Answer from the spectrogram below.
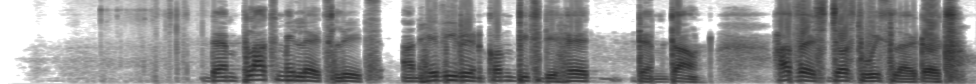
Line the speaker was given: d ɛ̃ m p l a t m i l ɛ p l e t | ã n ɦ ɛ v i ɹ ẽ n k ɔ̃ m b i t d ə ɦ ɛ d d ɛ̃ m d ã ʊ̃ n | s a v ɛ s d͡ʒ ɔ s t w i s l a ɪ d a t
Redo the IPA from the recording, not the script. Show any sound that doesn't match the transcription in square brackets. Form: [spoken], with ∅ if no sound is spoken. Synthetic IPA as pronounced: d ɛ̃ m p l a t m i l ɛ [t] l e t | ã n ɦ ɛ v i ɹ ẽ n k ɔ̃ m b i t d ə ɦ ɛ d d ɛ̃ m d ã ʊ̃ n | [h] a v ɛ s d͡ʒ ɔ s t w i s l a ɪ d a t

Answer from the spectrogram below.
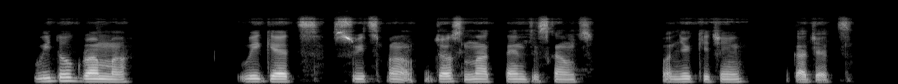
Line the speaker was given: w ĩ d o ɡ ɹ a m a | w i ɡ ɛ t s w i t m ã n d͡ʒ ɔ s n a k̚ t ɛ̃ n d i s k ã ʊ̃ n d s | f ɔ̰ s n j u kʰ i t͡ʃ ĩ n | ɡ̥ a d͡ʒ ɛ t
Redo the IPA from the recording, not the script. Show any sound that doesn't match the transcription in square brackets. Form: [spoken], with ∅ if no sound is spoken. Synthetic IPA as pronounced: w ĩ d o ɡ ɹ a m a | w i ɡ ɛ t s w i t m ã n d͡ʒ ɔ s n a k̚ t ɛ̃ n d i s k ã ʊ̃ n [t] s | f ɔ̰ [∅] n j u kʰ i t͡ʃ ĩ n | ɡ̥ a d͡ʒ ɛ t

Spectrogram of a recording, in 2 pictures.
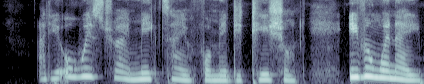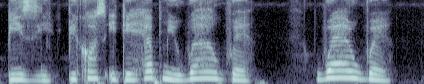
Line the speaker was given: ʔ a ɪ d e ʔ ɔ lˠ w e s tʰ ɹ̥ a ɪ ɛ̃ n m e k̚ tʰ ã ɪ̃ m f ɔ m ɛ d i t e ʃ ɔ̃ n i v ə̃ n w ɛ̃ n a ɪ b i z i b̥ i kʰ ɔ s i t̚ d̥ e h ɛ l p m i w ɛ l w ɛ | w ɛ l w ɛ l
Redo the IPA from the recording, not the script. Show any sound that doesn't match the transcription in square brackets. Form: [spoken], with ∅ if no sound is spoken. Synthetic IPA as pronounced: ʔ a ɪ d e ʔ ɔ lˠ w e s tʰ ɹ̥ a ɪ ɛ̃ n m e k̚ tʰ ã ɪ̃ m f ɔ m ɛ d i [tʰ] e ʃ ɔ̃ n i v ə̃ n w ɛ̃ n a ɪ b i z i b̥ i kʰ ɔ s i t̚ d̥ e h ɛ l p m i w ɛ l w ɛ | w ɛ l w ɛ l

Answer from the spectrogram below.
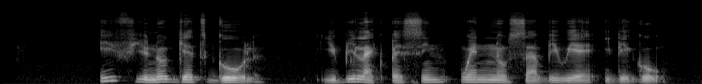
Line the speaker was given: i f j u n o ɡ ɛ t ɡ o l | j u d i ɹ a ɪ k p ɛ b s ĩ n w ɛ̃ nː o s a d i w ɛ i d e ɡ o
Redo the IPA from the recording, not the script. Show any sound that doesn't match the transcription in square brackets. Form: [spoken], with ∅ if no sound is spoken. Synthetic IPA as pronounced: i f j u n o ɡ ɛ t ɡ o l | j u [b] i [l] a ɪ k p ɛ [∅] s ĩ n w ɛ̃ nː o s a [b] i w ɛ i d e ɡ o

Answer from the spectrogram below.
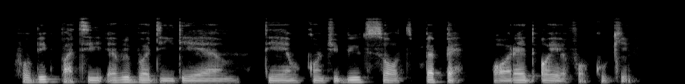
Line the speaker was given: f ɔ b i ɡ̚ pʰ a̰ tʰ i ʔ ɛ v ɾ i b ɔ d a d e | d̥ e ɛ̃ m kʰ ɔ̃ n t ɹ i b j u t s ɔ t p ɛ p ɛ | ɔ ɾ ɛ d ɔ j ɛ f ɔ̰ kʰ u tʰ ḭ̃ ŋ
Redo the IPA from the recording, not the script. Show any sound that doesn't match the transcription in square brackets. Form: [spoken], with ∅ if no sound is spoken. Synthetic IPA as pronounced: f ɔ b i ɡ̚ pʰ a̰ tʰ i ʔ ɛ v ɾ i b ɔ d [i] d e | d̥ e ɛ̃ m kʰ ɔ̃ n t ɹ i b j u t s ɔ t p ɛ p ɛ | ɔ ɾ ɛ d ɔ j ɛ f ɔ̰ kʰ u [kʰ] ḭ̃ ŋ

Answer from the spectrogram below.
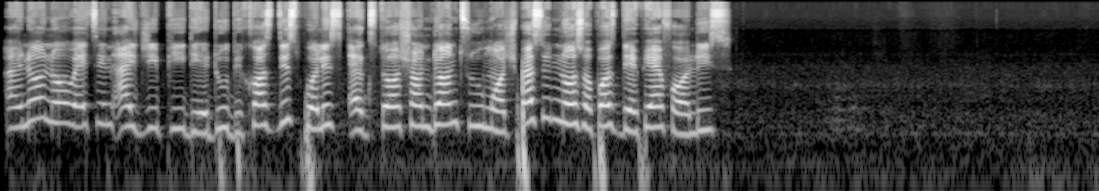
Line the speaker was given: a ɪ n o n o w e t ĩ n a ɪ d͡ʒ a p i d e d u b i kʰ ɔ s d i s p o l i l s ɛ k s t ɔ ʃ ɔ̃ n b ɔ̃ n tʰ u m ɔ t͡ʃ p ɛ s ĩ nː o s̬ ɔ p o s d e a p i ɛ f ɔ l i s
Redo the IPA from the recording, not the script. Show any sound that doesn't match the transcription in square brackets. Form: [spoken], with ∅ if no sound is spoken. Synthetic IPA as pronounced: a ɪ n o n o w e t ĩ n a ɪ d͡ʒ [i] p i d e d u b i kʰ ɔ s d i s p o l i [∅] s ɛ k s t ɔ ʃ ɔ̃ n [d] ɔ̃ n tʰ u m ɔ t͡ʃ p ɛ s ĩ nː o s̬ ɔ p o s d e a p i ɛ f ɔ l i s

